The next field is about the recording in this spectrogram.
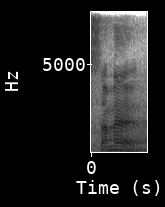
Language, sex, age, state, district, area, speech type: Maithili, male, 45-60, Bihar, Supaul, urban, read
